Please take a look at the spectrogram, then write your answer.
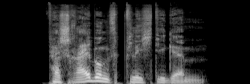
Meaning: strong dative masculine/neuter singular of verschreibungspflichtig
- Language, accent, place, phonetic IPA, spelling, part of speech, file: German, Germany, Berlin, [fɛɐ̯ˈʃʁaɪ̯bʊŋsˌp͡flɪçtɪɡəm], verschreibungspflichtigem, adjective, De-verschreibungspflichtigem.ogg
